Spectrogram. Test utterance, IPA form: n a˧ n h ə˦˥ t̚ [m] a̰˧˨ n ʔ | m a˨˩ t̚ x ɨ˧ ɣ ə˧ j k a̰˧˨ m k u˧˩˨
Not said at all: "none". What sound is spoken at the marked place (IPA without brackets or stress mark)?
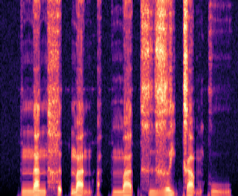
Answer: m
